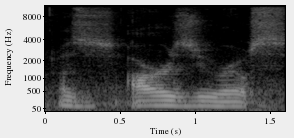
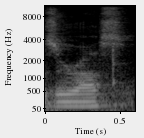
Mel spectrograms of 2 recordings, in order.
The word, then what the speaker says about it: Arzuros: That is the Azuros. Or Arzuros. I forget how you pronounce them. Arzuros, yeah. Arzuros. I always just call it Azuros.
